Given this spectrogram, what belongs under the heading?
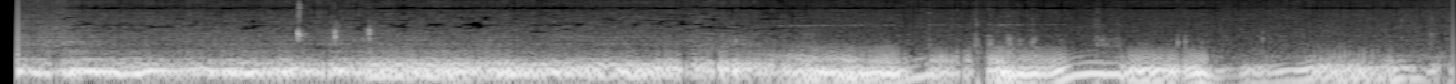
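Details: Long, loud, low drawn-out growl that wavers in pitch from a mother's stomach; ordinary stomach growling.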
